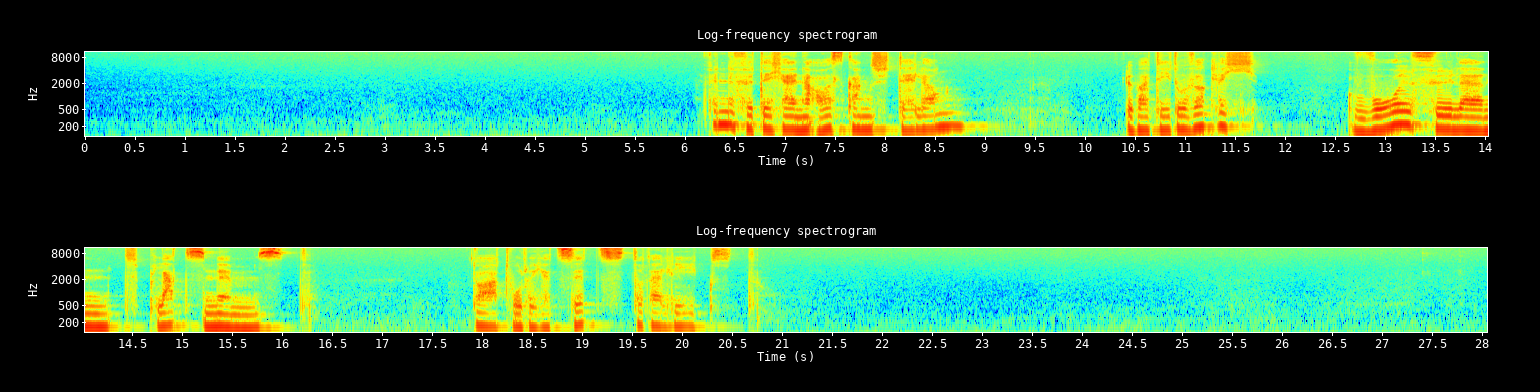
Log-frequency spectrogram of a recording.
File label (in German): Basischakra Meditation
